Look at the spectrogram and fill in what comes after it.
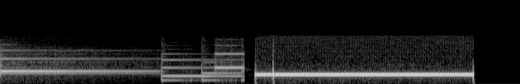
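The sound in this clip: Telephone tones while a call is transferred: a steady tone, then a few brief stepped tone changes, a short gap, and a louder steady tone that holds for about two seconds before cutting off abruptly.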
